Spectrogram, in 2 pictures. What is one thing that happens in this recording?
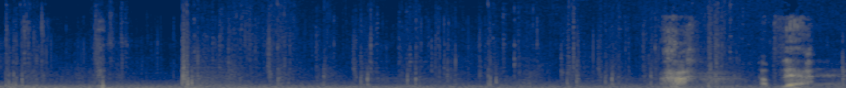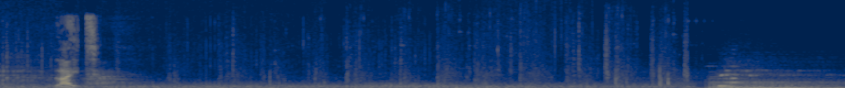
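Footsteps crunch on sand and stone.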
